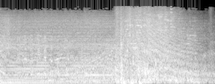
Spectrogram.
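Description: Background fight music with steady held notes, then about two and a half seconds in a shattering crash sound effect that rings out and fades as the defeated Z-Putties break apart and vanish.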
